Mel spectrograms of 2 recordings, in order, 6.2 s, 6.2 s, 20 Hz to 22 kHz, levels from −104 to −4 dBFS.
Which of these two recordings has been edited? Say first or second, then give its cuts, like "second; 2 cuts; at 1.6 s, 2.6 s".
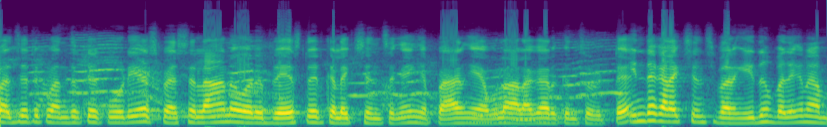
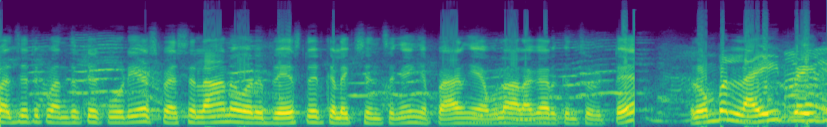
first; 1 cut; at 4.7 s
